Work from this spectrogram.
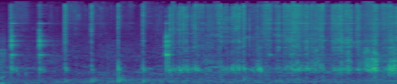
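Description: Roasted, crunchy coriander seeds being crushed by hand, first a run of sharp cracking pops, then a continuous gritty grinding rasp, close up with no voices.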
